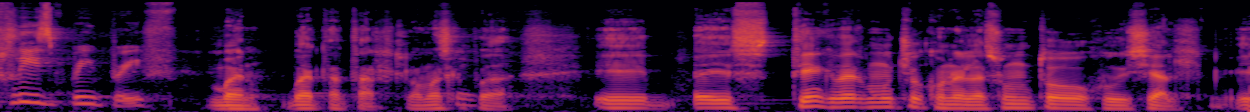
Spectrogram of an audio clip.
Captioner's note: audience member speaking Spanish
